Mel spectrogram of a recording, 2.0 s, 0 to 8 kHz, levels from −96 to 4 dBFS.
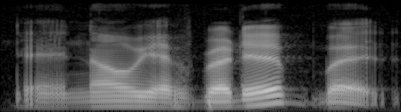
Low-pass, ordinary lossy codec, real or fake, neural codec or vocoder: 7.2 kHz; none; real; none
